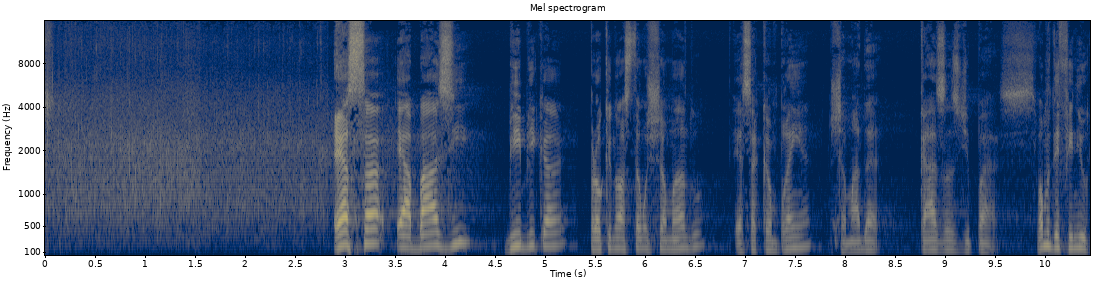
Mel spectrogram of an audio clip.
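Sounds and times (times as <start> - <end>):
audience applause: 0.0 - 3.5
speech: 2.9 - 10.4.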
